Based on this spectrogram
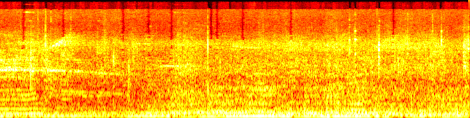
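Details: Loud vehicle engine rumble with faint voices throughout; no animal calls.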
